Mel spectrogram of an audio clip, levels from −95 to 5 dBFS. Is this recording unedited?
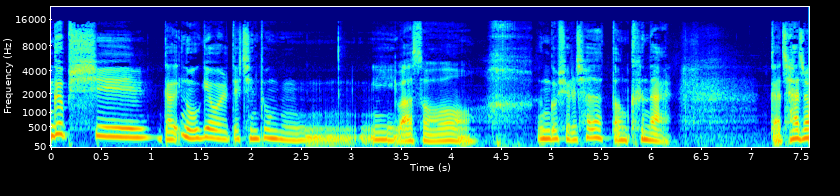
no; 2 cuts; at 1.3 s, 4.8 s

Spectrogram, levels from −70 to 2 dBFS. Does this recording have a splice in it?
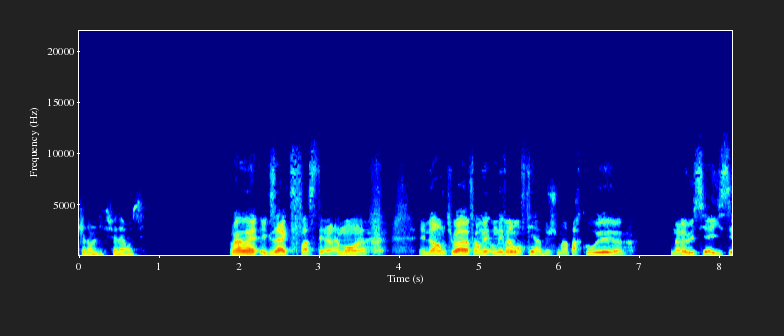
no; 0 cuts

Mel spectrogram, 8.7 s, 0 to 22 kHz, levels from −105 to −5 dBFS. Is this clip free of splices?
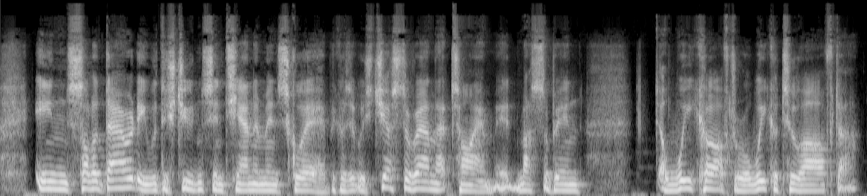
yes; 0 cuts

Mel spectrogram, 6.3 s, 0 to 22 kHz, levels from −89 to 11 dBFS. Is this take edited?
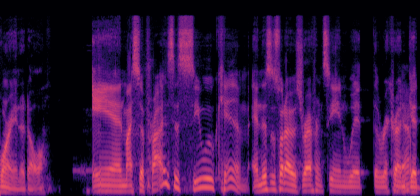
no; 0 cuts

